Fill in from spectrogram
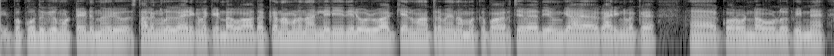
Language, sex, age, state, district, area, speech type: Malayalam, male, 45-60, Kerala, Kozhikode, urban, spontaneous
